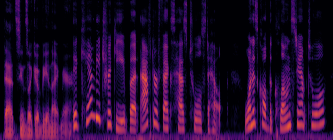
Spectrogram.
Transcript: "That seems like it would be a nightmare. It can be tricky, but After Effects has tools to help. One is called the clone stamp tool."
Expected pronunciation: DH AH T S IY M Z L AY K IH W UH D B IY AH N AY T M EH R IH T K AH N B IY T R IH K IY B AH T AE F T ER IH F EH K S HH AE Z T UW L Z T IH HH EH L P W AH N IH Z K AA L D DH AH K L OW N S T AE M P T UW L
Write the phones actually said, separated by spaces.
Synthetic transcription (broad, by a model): DH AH T S IY M Z L AY K IH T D B IY AH N AY T M EH R IH T K AH N B IY T R IH K IY B AH T AE F T ER IH F EH K S HH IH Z T UW L Z T IH HH EH L P W AH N IH Z K AA L D DH AH K L OW N S T AE M P T UW L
